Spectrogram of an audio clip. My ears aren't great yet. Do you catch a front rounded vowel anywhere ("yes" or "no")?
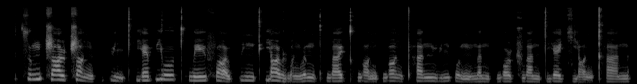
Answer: yes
